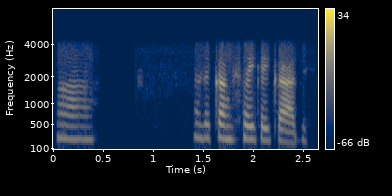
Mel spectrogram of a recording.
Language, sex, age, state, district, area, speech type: Manipuri, female, 45-60, Manipur, Churachandpur, urban, conversation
